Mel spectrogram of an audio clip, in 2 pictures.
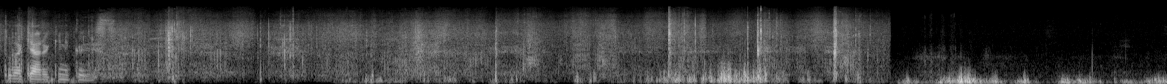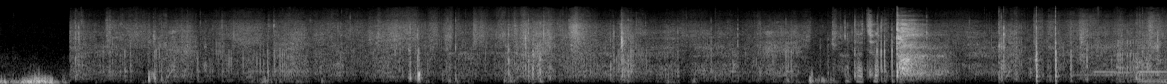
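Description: Boots crunch and scrape on loose rocky ground.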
